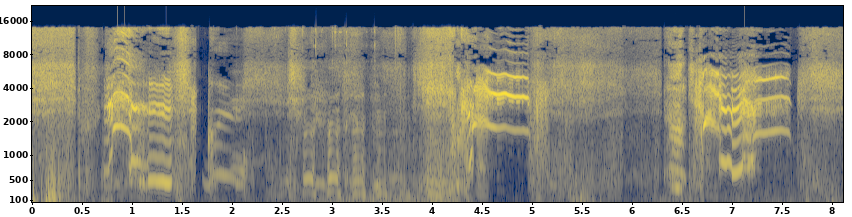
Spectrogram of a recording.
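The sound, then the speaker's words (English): A person's voice imitates seagull cries: a loud, busy run of shrill, squealing squawks with rising and falling pitch, coming in repeated bursts across several seconds. “So many seagulls, you can't even hear the ocean.”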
